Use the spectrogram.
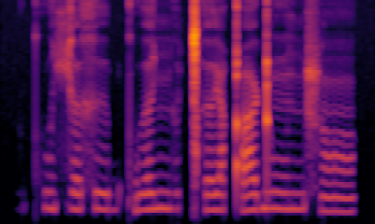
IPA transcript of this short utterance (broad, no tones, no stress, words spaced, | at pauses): kʷʰʌçɜxɘːbkʷʼɜ ɲɵǀʰɜjqʼʌ ɖũːɲɬɔ̃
